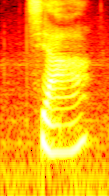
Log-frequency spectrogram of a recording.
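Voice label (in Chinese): "jia", Chinese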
